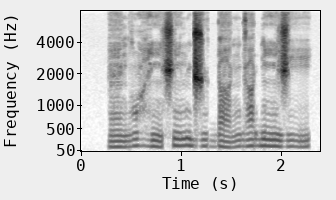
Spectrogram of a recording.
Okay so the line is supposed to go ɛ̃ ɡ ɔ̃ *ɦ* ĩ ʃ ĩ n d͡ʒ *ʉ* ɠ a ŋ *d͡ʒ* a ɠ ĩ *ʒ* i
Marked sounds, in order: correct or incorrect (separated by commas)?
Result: correct, correct, incorrect, correct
